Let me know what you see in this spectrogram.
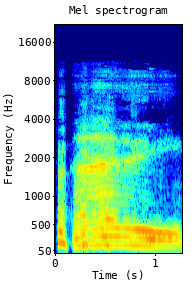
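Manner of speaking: grown-man voice, drawn-out "hey". Retelling how a baby nephew says hey: imitating nephew's grown-man "hey". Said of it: "he sounds like a grown-ass man when he says, hey".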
